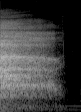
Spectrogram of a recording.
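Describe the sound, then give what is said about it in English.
A deep breath taken in and out during a breathing exercise, heard as one long, soft, breathy rush lasting about a second before it fades out, with no talking. “I'd like us all to take a deep breath in. In and out.”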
